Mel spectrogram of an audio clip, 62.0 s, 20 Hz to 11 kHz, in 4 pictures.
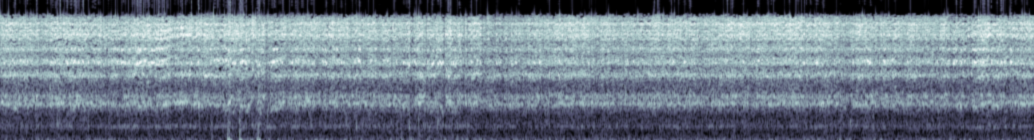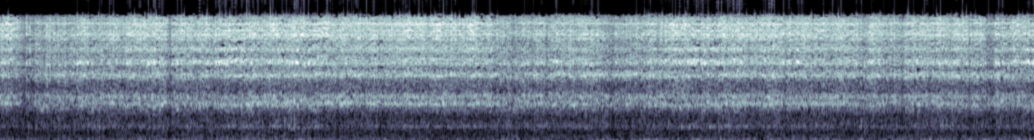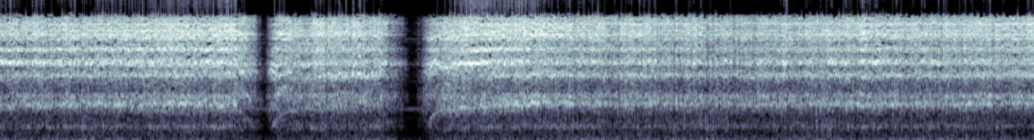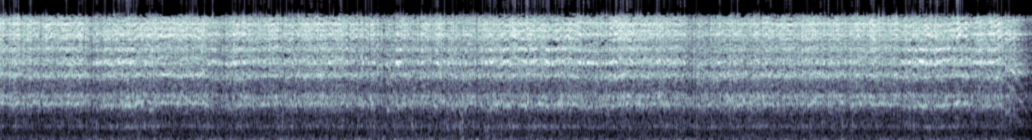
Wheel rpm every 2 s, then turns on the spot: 230, 220, 230, 230, 240, 240, 230, 230, 230, 230, 230, 230, 230, 230, 230, 220, 210, 150, 140, 210, 230, 230, 230, 240, 230, 230, 230, 220, 220, 230, 210.
none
